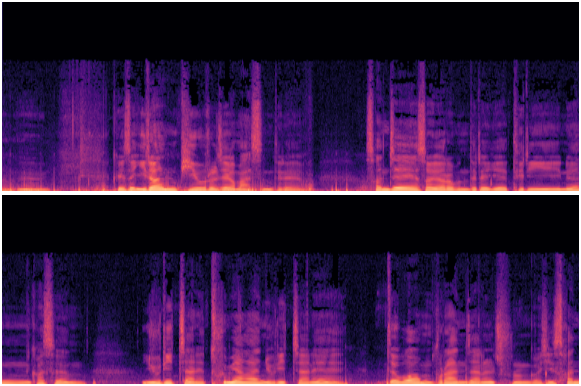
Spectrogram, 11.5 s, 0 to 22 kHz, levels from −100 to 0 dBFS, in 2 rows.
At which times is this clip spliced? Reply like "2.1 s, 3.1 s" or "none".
none

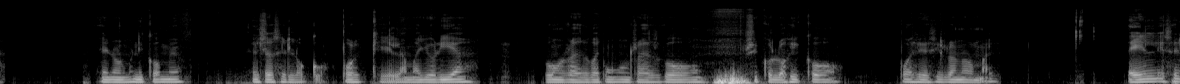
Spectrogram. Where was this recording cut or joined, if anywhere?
0.9 s, 2.6 s, 3.3 s, 5.5 s, 6.0 s, 8.7 s

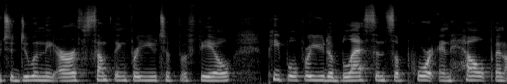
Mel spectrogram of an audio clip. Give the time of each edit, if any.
none

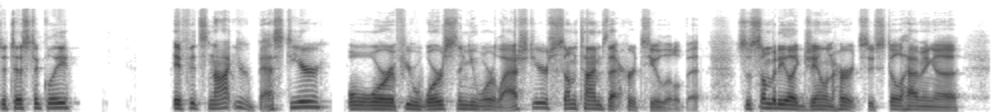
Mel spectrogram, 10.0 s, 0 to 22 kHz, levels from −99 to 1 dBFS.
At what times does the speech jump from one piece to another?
3.4 s

